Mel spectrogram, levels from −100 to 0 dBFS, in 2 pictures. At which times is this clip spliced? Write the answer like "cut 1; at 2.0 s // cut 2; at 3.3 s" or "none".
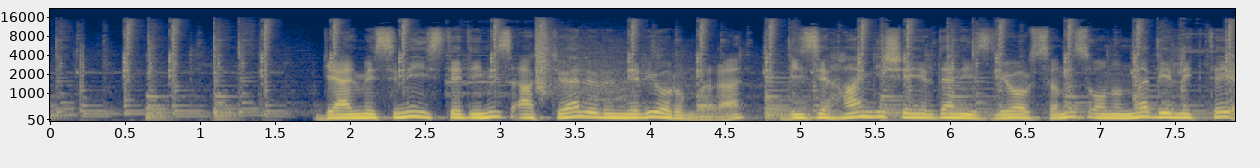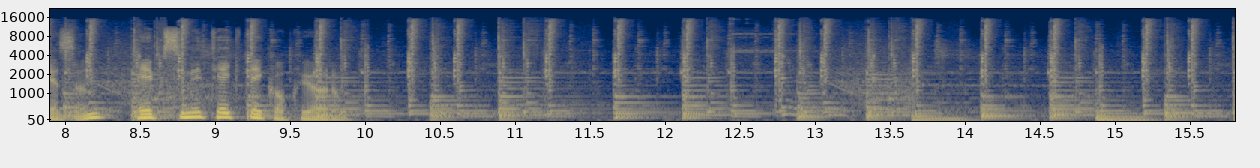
cut 1; at 1.8 s // cut 2; at 9.7 s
